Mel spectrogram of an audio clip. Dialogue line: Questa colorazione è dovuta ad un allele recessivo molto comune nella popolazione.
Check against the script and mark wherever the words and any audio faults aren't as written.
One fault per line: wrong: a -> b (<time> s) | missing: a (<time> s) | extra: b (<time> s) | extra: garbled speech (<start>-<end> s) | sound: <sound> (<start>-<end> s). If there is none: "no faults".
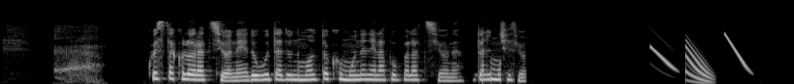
sound: throat clearing (0.5-1.1 s)
missing: allele recessivo (3.0 s)
extra: garbled speech (4.7-5.3 s)
sound: chirp (6.5-7.5 s)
